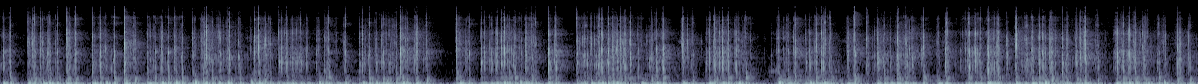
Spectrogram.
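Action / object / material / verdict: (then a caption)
tap / mechanical keyboard with plastic keycaps / plastic / none. Both hands' fingertips type rapidly on a black HyperX Alloy Core gaming keyboard with foam-modded plastic keycaps, set on a solid desktop board. It makes a dense, continuous stream of short, deep clacks with brief pauses.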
